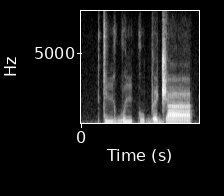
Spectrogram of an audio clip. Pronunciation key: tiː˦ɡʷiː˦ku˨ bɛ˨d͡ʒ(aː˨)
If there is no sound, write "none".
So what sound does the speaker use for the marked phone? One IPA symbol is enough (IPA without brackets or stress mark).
aː˨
